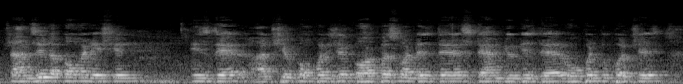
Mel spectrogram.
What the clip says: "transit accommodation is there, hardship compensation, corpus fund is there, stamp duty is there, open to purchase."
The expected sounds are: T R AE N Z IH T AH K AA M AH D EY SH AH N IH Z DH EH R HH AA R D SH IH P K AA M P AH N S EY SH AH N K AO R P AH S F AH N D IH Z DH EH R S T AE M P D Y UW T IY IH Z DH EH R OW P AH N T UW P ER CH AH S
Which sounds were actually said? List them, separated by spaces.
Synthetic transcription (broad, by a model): T R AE N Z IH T AH K AA M AH D EY SH AH N IH Z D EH R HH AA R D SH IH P K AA M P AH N EY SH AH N K AO R P AH S F AH N D IH Z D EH R S T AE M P D Y UW T IY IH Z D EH R OW P AH N T UW P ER CH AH S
